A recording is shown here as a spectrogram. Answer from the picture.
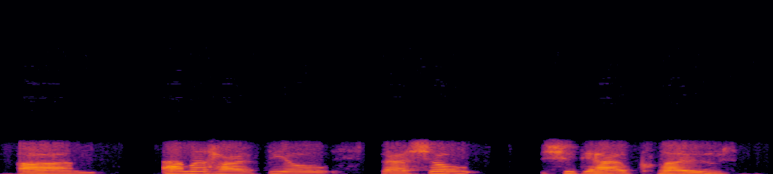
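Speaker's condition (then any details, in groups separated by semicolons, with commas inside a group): Down syndrome; from birth; young woman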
